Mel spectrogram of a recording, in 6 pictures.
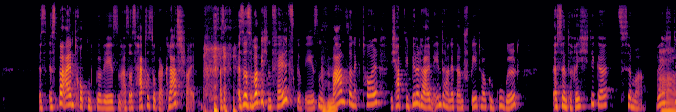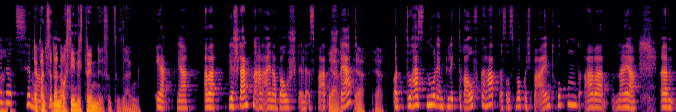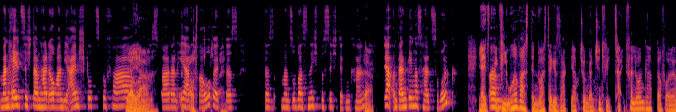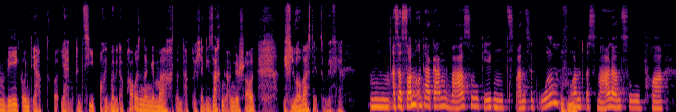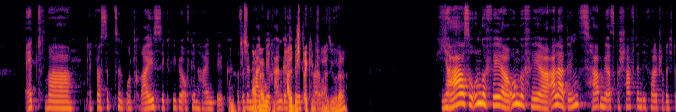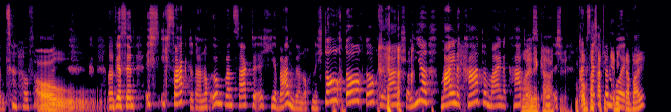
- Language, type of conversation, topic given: German, podcast, Kannst du mir eine lustige Geschichte erzählen, wie du dich einmal verirrt hast?
- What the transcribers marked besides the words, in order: laugh; stressed: "richtige Zimmer"; other background noise; laughing while speaking: "zu laufen"; drawn out: "Oh"; chuckle; put-on voice: "Doch, doch, doch, wir waren … Karte ist gut"; laugh; unintelligible speech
